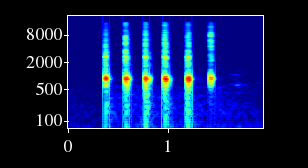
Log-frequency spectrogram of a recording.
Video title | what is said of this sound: A Dead Oyster Sounds Like... #seafood #chesapeakebay #oysters | if it sounds hollow like that, most likely that thing is bad because there's no water in it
